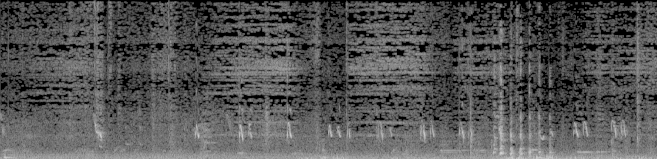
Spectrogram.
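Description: Chicks peeping in short, high, repeated chirps over rustling from birds being handled. A brief burst of clatter and knocks comes about seven and a half seconds in.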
